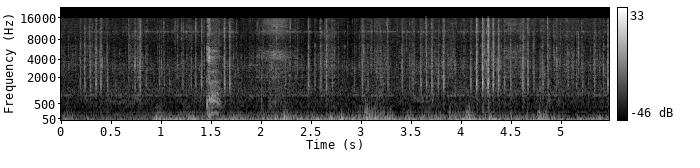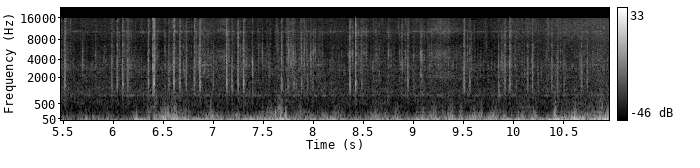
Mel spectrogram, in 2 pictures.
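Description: Ride noise on a cyclist's own microphone while riding a road bike: a steady low wind-and-road rumble that gets louder about six seconds in, with scattered sharp clicks that the rider puts down to the handlebar-mounted drone controller clicking.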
